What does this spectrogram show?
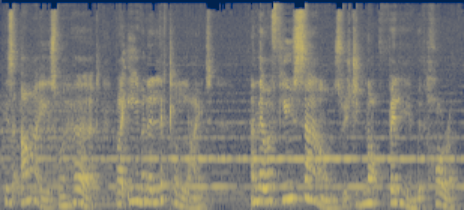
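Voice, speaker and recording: A woman reading a story aloud in a slow, measured, expressive way. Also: mid-range voice. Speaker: reader. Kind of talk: storybook narration. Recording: roomy echo with faint music.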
